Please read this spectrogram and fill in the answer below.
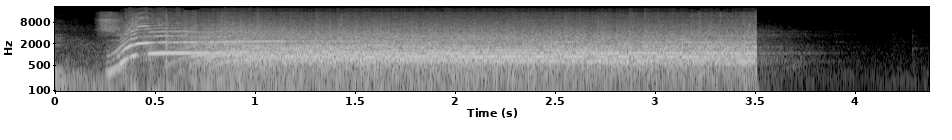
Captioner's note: cheering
